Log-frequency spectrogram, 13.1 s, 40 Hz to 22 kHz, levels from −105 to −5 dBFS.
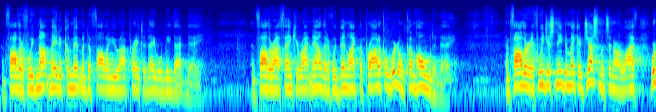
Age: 60-79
